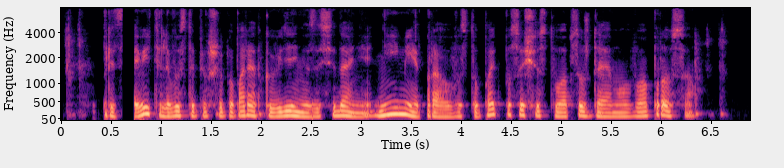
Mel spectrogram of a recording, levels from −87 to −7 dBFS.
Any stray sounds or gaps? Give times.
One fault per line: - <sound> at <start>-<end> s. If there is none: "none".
- dropout at 0.6-0.7 s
